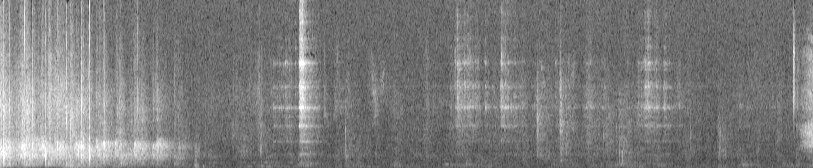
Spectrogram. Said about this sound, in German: ihr dürft sie mal mit einem ganz warmen Applaus willkommen heißen.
